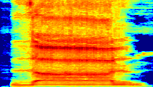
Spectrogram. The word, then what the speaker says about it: ذال: کو ادا کیا تھا۔ اوپر والے دانت اور نیچے والے دانت، ان دانتوں کے درمیان آپ رکھیں گے اپنی زبان نرم لہجے سے، ذال ذال ذال، اور یہ جو را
